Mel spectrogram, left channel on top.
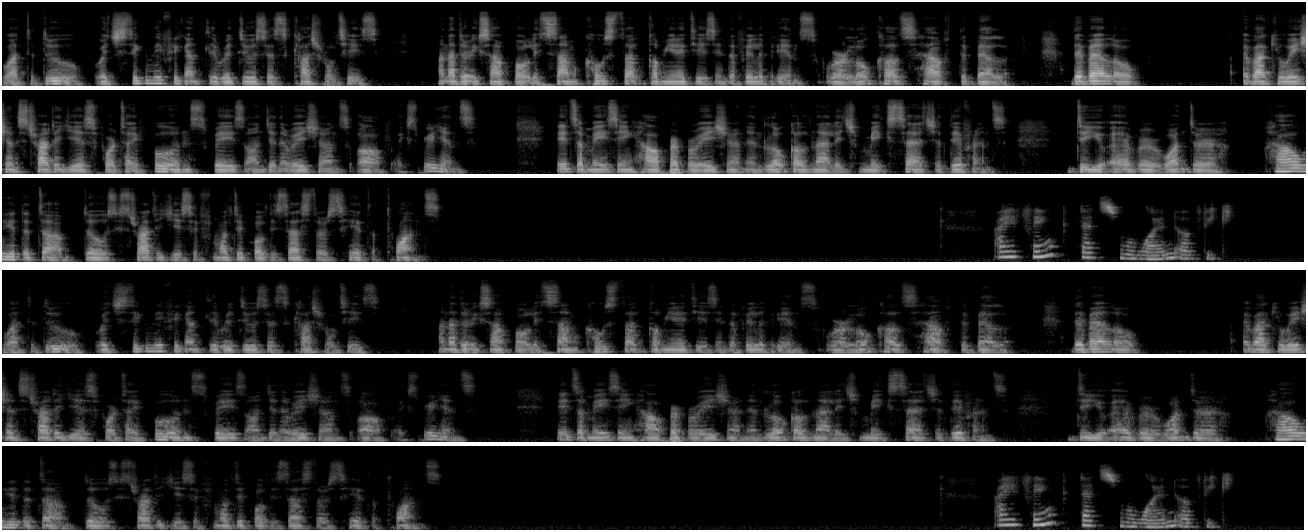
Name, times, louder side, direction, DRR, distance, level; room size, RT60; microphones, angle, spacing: voice 1, 0.0-3.7 4.4-10.1 10.4-11.3 12.4-17.8 18.2-23.5 23.8-25.3 25.7-29.7 30.0-30.4, left 4 dB, 75° left, 0.4 m, -29 dB
voice 2, 35.5-36.6 36.9-38.4, left 1 dB, 5° left, 0.4 m, -32 dB
2.5 x 2.3 x 2.2 m
head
